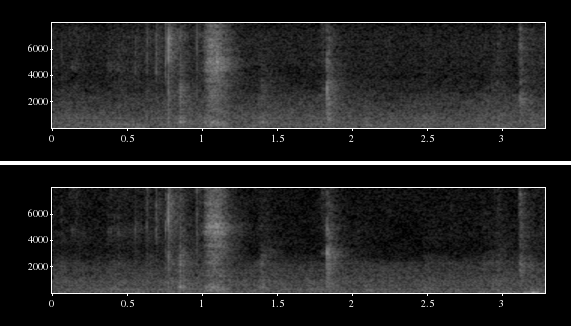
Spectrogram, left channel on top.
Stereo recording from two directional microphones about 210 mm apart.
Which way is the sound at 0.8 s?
10° right (ahead or behind).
